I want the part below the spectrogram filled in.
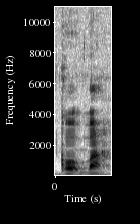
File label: Dosis, San Martin Peras, Piedra Azul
